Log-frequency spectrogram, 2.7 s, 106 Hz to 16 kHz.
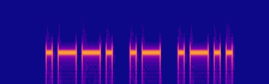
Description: Morse code, heard as a keyed tone, about 20 wpm, 700 Hz. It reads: PAL
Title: Build A Word - 1 Letter At A Time - 4-Letter Words - 20wpm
